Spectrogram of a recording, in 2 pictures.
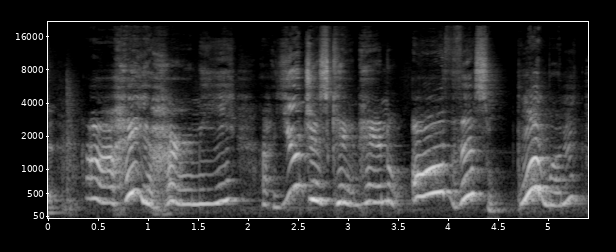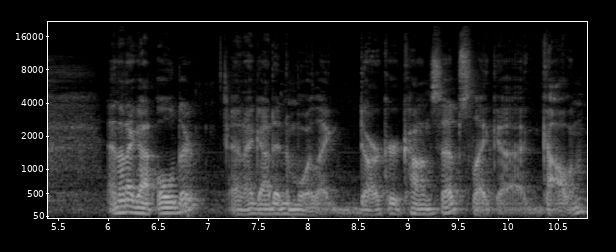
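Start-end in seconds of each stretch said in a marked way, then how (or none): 0.4-5.3 shrill puppet-pig voice, very high and very loud. Showing off voices learned growing up, doing a Miss Piggy impression. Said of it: "even Miss Piggy".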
